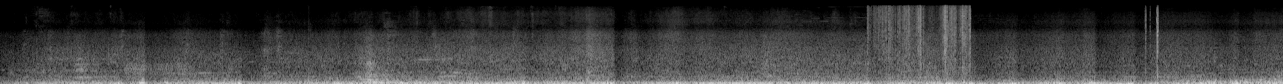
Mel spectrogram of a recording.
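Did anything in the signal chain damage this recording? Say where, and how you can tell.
Yes. Rough, uneven scratching rides over the sound from 8.67 to 9.71 s and briefly from 11.45 to 11.60 s, nearly as loud as the sound. This is cable scratch noise in the analogue wiring, likely a worn connector whose contact resistance jumps when moved.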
